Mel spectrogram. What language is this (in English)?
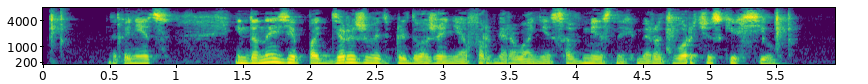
Russian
